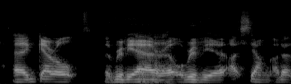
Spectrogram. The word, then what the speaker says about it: Geralt: was Henry Cavill as Gerald gap general and I said it wrong then Gerald geralt Riviera or Rivia I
